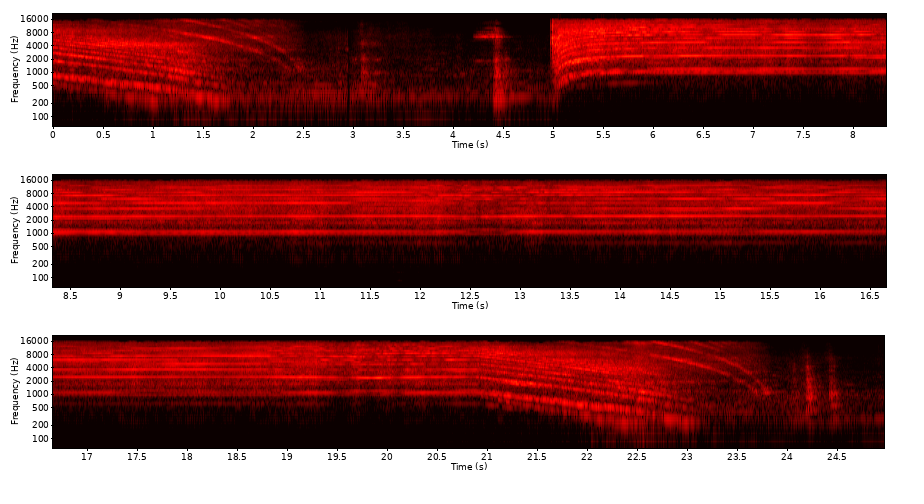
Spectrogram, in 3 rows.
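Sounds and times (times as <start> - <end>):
electric planer whining: 0.0 - 2.5, 5.0 - 10.2, 20.5 - 23.9.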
